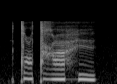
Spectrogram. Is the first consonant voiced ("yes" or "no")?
no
